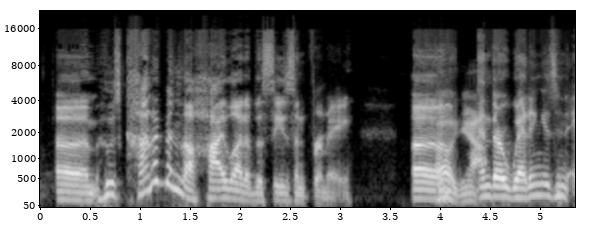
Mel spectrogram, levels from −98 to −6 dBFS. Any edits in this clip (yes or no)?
no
